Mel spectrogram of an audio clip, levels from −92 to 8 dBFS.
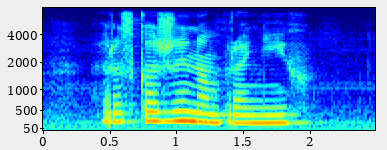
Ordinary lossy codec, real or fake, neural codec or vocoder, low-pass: none; real; none; 7.2 kHz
